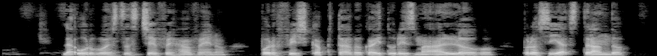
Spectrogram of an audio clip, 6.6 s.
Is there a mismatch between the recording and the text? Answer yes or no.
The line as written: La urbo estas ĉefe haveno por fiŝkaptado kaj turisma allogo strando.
yes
